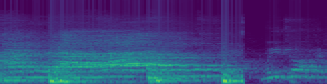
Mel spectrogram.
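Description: Young voices singing together, choir-like, over a backing track with a heavy low beat. It cuts off suddenly just before the end.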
